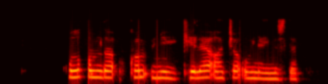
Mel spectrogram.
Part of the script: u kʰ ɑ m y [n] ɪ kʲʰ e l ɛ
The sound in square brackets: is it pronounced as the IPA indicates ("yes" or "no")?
yes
